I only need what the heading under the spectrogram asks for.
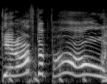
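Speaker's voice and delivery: very high, loud mock yell; hammed-up demanding kid; daughter yelling. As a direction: holler impatiently across the house.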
